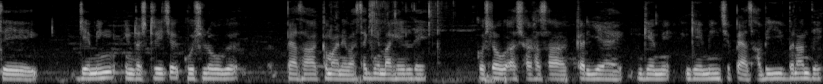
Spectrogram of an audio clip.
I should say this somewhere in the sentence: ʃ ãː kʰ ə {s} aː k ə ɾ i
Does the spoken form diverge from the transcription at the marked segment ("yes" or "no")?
no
